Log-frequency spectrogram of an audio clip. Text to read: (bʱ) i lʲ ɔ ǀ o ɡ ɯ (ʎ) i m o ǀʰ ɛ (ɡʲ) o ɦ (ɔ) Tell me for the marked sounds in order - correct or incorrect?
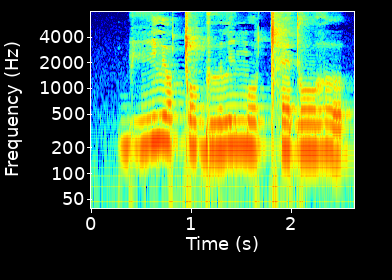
correct, incorrect: l, incorrect: d, incorrect: ɤ

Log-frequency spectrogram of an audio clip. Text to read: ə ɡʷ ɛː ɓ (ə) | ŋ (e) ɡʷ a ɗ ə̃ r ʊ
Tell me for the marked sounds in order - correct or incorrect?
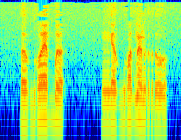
correct, incorrect: ɛ

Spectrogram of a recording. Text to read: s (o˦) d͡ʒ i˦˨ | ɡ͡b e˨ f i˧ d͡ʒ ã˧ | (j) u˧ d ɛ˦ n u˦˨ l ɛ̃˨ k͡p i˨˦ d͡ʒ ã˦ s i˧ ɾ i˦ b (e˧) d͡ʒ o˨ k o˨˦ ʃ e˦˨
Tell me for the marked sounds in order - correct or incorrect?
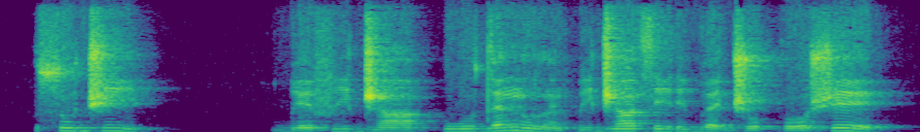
incorrect: u˦, incorrect: w, incorrect: ɛ˧

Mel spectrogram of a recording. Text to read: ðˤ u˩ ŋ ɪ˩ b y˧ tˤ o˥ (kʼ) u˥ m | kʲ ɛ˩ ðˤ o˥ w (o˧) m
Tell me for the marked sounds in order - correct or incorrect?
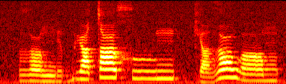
incorrect: x, incorrect: ɔ˧

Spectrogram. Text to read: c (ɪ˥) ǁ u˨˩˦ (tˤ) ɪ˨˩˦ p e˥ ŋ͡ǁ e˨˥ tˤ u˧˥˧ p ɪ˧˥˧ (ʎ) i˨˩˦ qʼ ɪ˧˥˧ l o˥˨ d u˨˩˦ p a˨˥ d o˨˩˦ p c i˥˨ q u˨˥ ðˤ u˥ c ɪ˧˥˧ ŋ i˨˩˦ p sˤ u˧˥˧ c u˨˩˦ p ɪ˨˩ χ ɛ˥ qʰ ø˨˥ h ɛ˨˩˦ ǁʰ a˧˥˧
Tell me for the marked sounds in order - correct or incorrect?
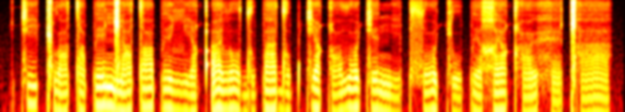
incorrect: i˥, correct, correct

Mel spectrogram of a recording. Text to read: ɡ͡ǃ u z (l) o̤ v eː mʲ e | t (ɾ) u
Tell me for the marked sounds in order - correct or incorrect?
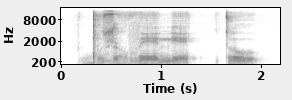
incorrect: ɭ, incorrect: l

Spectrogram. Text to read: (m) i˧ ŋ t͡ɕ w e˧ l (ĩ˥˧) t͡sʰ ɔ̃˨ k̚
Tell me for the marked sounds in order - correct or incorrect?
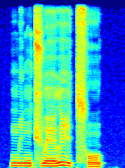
correct, incorrect: i˥˧

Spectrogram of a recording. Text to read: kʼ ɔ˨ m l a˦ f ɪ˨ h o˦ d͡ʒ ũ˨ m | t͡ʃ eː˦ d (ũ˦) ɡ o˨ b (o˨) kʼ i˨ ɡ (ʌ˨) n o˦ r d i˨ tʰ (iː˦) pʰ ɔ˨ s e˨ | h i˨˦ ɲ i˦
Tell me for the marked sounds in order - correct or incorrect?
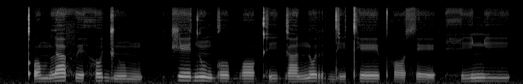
incorrect: ũ˦˨, incorrect: ɔ˨, incorrect: a˨, incorrect: eː˦

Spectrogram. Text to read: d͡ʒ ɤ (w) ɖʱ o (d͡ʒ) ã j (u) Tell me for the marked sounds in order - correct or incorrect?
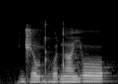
correct, incorrect: d, incorrect: o

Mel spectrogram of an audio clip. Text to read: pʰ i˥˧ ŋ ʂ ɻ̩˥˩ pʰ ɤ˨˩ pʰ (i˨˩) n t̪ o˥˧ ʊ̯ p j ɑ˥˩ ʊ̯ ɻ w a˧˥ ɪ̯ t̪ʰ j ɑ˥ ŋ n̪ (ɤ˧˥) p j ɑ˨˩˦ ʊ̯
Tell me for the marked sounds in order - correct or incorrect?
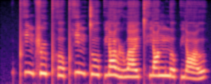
incorrect: i˥˧, correct

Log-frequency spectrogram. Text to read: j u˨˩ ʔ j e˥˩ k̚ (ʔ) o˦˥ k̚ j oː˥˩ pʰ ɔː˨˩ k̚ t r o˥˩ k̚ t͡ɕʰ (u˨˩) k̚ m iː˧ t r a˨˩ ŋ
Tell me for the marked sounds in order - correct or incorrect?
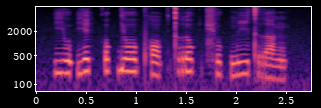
correct, correct

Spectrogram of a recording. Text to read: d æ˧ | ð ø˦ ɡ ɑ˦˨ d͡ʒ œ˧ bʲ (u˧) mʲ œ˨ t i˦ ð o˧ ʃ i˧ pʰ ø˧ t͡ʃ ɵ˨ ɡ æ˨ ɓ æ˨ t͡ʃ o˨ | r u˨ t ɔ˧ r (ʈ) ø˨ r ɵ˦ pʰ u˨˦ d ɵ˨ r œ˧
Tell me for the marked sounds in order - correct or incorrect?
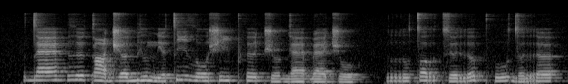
correct, incorrect: t͡s

